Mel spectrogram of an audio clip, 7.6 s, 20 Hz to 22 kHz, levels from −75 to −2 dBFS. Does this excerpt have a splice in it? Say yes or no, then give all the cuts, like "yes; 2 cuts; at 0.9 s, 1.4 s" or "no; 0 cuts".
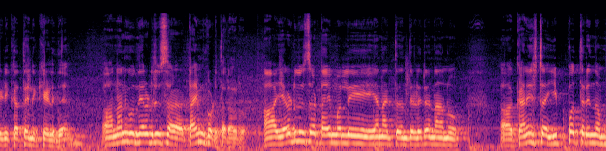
yes; 2 cuts; at 1.0 s, 3.1 s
